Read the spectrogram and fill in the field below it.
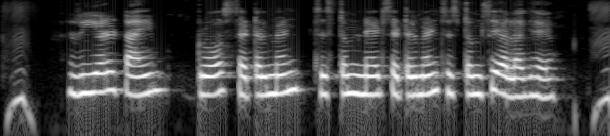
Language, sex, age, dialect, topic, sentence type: Hindi, female, 18-24, Kanauji Braj Bhasha, banking, statement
